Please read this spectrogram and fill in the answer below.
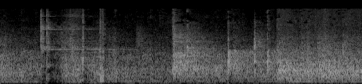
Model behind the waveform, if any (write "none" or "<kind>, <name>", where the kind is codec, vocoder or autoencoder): none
